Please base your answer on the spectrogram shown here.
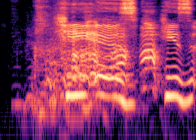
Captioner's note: laughing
